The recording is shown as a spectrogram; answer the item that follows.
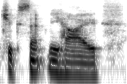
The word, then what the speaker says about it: Csikszentmihalyi: Mihai Csikszentmihalyi.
